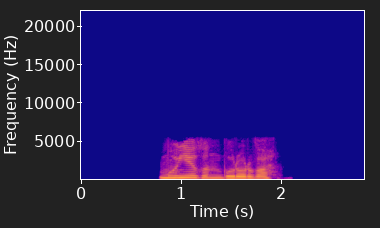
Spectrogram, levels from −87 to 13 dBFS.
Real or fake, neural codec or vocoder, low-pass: fake; codec, 24 kHz, 0.9 kbps, WavTokenizer, medium speech release version 1; 5.4 kHz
